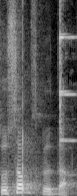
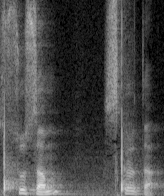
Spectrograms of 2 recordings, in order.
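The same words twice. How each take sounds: First: The word is said even more quickly. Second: The word is said quickly. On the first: "ಇನ್ನು ನಾಲ್ಕು ಸ್ಪೀಡಲ್ಲಿ ಹೇಳಿದರೆ" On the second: "ಸ್ಪೀಡಾಗಿ ಹೇಳಿದ್ರೆ"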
